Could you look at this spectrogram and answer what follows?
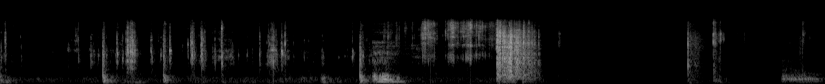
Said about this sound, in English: And let me get two more dice out of here.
